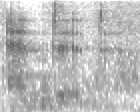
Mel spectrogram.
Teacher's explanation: the e d is pronounced with the e as in sit and the D sound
